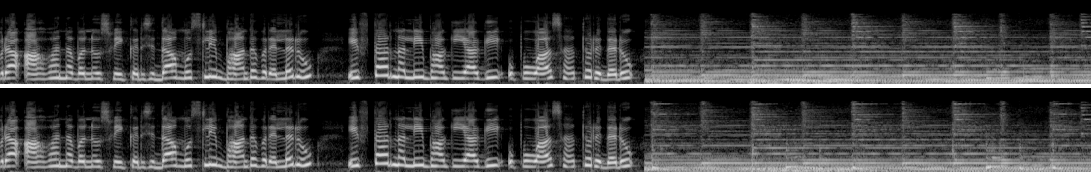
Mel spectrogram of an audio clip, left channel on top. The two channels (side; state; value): both; normal; correlation 0.84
